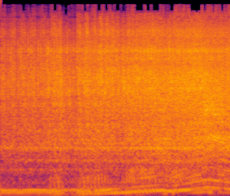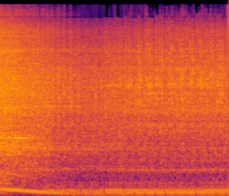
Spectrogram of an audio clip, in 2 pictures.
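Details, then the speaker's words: VW bus with air-cooled flat-four, warming after a cold start, idle raised slightly and transmission fluid topped up: idles low and steady, picks up cleanly on a throttle blip and settles back without dying. "But yeah, she's idling steady. I can rev it and it doesn't like die down."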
